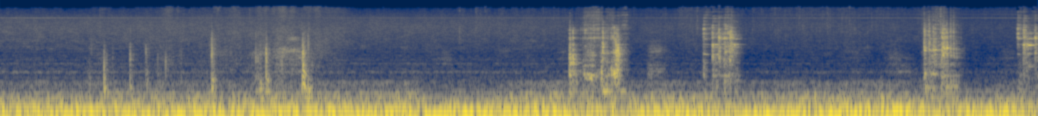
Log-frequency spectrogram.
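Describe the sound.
Clattering of plates and dishes: a few sharp clinks and knocks early on, then several louder, rattling bursts of crockery. No voices are heard.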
